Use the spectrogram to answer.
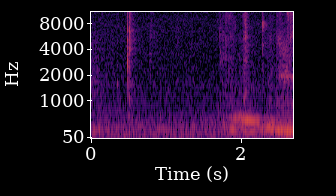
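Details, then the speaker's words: Adult's stomach growling from not having eaten yet: a faint, wavering low rumble in a quiet room; borborygmi. "sorry if you can hear my stomach growling I didn't eat anything yet"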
